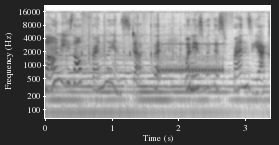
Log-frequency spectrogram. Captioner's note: phone ringing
